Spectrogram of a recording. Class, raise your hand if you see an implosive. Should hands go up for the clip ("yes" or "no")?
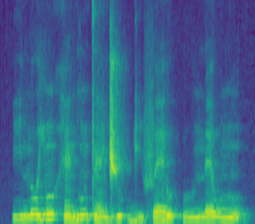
no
